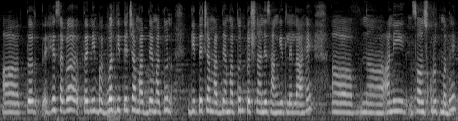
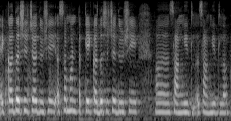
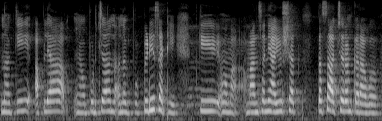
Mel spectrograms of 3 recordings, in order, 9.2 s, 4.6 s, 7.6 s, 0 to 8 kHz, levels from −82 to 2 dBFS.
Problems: constant background noise, background conversations at intervals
